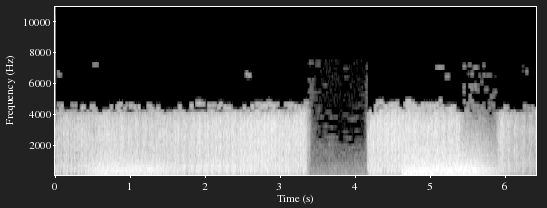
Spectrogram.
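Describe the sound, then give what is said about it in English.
Rapid, continuous gunfire rattles loudly in two sustained bursts like a machine gun, broken by a brief silent pause, with no voices. A gun is fired wildly during a sudden attack while hand grenades are thrown. “Davy and Rosita ran out of the front door at once, he flinging hand grenades, and she firing wildly with a gun.”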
